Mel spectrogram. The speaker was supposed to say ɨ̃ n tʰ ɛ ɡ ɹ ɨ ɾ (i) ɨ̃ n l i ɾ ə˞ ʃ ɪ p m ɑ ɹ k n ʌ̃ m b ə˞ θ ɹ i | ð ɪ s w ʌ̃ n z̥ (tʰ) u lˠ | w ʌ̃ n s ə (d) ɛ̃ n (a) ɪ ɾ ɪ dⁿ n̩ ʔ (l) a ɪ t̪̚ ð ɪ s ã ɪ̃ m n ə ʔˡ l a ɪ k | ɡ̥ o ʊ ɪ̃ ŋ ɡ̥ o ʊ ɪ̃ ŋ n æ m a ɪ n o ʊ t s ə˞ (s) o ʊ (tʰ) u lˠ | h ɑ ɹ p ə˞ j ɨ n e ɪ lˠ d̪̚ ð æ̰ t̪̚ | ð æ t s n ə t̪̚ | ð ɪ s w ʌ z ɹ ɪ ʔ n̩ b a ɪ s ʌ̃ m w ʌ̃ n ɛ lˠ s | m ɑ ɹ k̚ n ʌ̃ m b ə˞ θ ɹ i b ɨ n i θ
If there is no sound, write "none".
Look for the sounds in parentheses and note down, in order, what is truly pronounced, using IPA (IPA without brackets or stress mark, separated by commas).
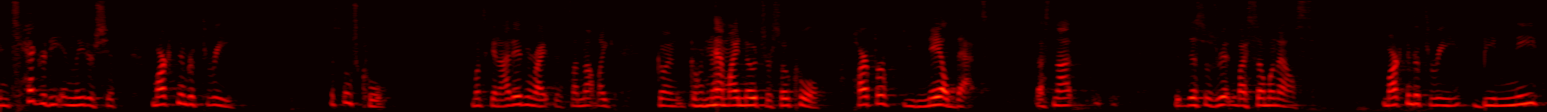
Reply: i, kʰ, ɡ, a, ɹ, s, kʰ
